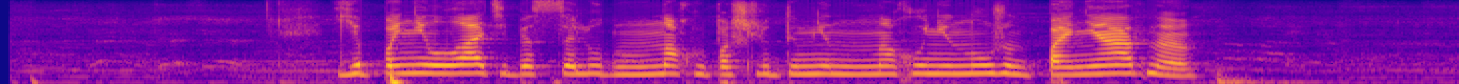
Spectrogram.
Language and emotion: Russian, angry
